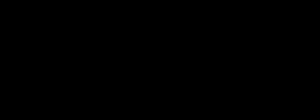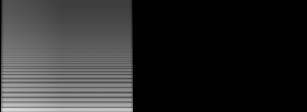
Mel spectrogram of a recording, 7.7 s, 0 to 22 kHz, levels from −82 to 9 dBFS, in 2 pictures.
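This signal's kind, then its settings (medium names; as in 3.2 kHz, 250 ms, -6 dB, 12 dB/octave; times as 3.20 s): ADSR square 88.3 Hz, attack 36 ms, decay 695 ms, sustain -8 dB, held 1.61 s, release 32 ms -6.5 dBFS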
